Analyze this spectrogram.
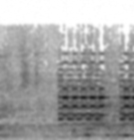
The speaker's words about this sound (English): Hello. You've rung me, haven't you? Yes.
